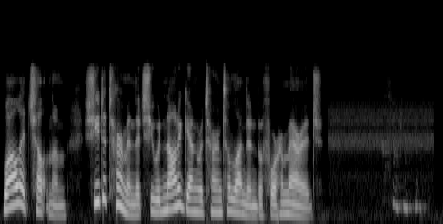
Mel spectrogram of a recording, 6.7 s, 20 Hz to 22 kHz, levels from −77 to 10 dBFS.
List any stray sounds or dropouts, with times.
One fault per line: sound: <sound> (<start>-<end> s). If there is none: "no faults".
sound: laugh (5.7-6.5 s)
